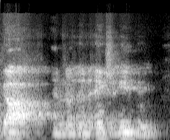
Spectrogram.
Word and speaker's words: Gad: 12 tribes of Israel you'll write their name like this Gad but in ancient Hebrew remember you will pronounce it you were pronounce it God in in the ancient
